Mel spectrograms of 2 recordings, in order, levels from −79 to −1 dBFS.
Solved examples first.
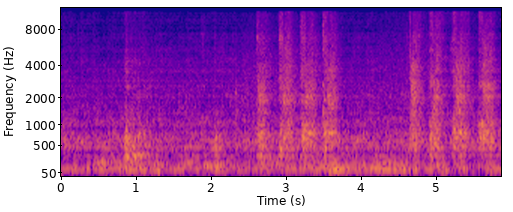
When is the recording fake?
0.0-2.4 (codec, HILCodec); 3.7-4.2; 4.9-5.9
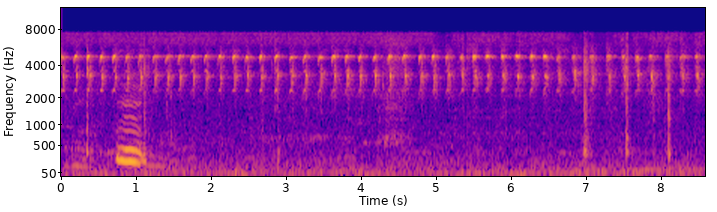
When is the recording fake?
5.2-8.6 (codec, DAC)

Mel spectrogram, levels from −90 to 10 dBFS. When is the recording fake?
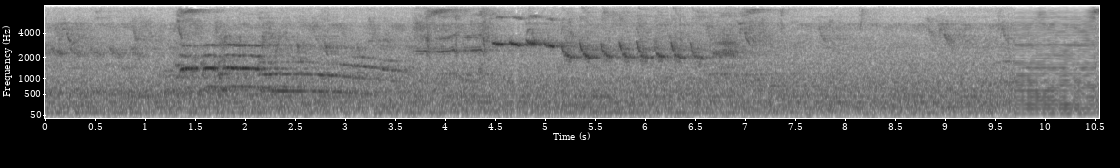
9.7-10.5 (vocoder, HiFi-GAN)

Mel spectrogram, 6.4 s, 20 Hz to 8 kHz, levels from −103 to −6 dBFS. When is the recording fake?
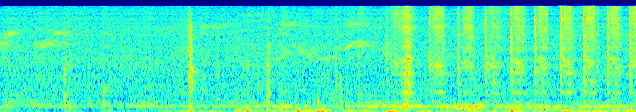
0.0-2.4 (codec, DAC); 3.0-6.4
